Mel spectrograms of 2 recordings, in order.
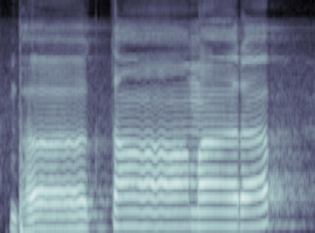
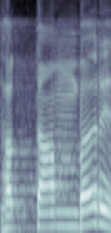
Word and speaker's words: भक्तामर: अक्षर आता है प्र लेकिन एक बात और बता दे प्रायः सभी लोग इसे भक्तांबर स्तोत्र बोलते हैं क्या बोलते हैं कौन सा स्तोत्र है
